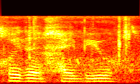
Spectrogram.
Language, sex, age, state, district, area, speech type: Manipuri, male, 30-45, Manipur, Ukhrul, urban, spontaneous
